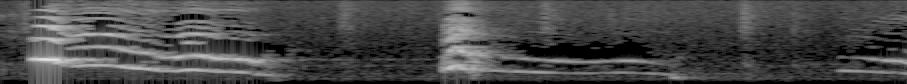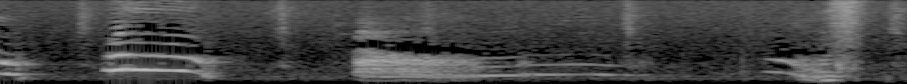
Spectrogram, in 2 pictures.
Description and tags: Dog Whining
I recorded my dog barking after I hit a single note on my piano. Recorded using my ipad microphone, sorry for the lack of proper recording. I figured I would just nab it while he was feeling talkative!
barking, beagle, dog, howl, nose, pooch, puppy, whine, yip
